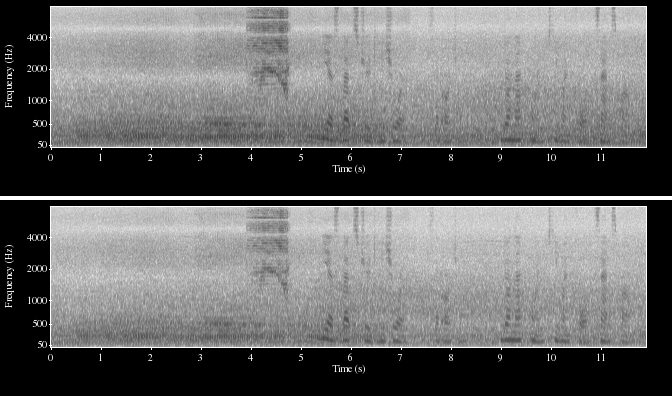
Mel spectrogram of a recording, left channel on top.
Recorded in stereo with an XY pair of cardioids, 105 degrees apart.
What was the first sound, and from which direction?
A vehicle, 25° left.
